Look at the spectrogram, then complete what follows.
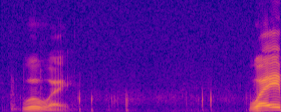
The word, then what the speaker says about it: wu wei: And then with this character this is pronounced this one is woo and this one is way. Wooi we means to act to strain to strive or to interfere.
